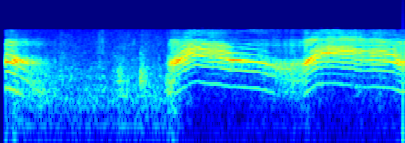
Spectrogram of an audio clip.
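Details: A Persian (Himalayan) cat gives long, drawn-out mating yowls that swell and then sag in pitch.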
